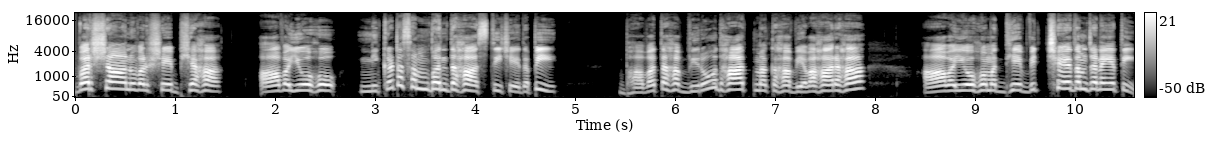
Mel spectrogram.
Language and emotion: Sanskrit, angry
